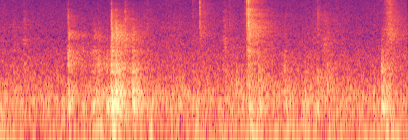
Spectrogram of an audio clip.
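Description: Faint, irregular scratchy clicks of a hand screwdriver driving a screw into a plastic drywall anchor, a few separate turns, the loudest a little over a second in.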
